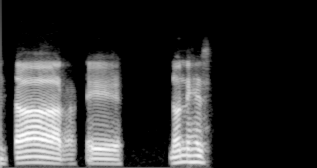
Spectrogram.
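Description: A young man speaks calmly over an online call.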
